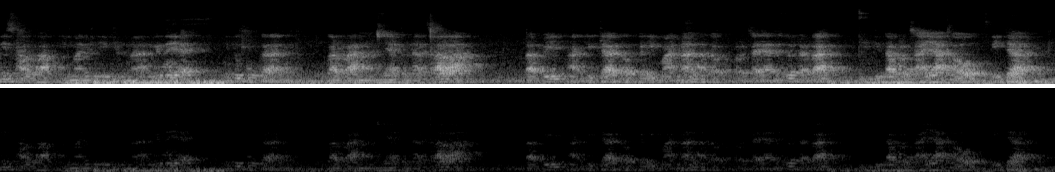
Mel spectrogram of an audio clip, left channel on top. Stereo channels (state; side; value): quieter; right; 25.5 dB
